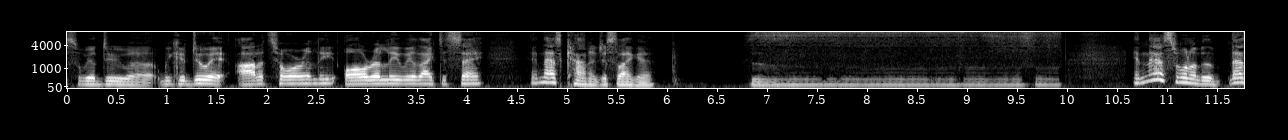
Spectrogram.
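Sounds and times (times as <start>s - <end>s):
speech: 0.0s - 6.0s, 6.8s - 11.7s
bee buzzing: 6.8s - 10.0s.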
